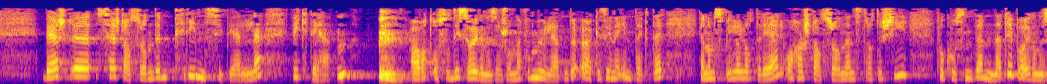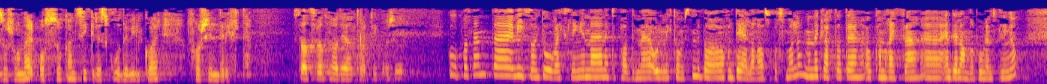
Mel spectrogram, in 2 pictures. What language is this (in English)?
Norwegian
